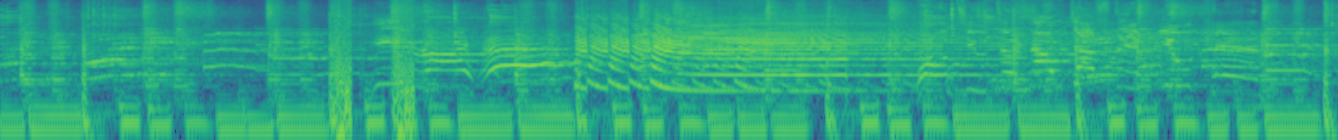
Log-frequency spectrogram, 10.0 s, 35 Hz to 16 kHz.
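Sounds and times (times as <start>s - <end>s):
reggae dance music: 0.0s - 10.0s
pulsing bass beat: 3.9s - 8.3s
air horn sound effect: 4.2s - 8.2s.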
